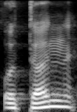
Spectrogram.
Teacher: Alors, on prononce automne et le M est muet.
